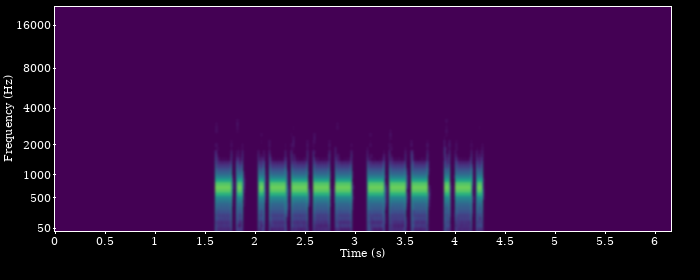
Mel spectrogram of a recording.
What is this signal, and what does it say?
Morse code, heard as a keyed tone, about 22 wpm, 700 Hz. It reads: N1OR
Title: USA Call Signs - 4 Characters - Repeated 2x - 22wpm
